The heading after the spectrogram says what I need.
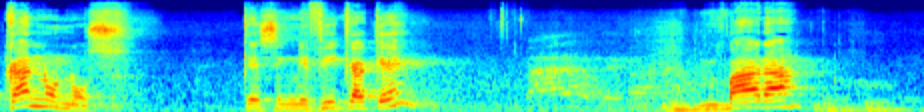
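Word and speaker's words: κανών: Entonces ya vimos ahí que el canon se deriva de una raíz griega que se pronuncia como cánonos, que significa ¿qué?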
